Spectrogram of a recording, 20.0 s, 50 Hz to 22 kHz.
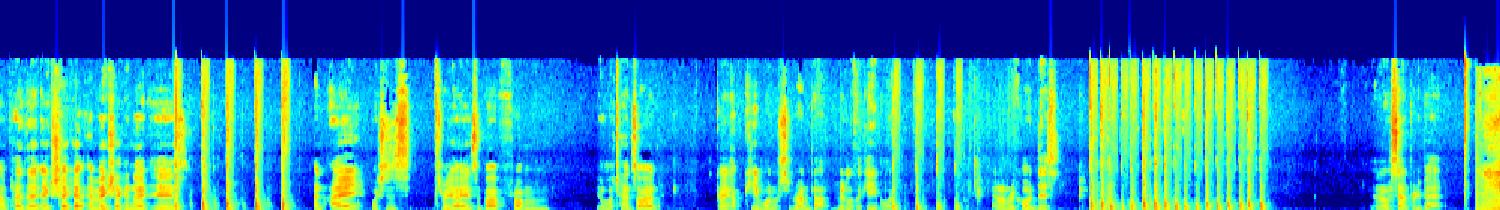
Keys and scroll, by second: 19.5 r.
